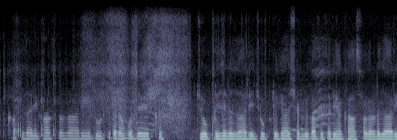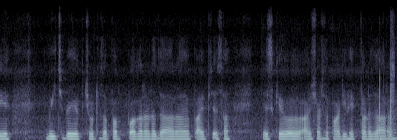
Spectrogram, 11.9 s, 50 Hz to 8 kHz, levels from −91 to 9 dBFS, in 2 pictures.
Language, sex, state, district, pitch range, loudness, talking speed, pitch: Hindi, male, Jharkhand, Sahebganj, 140-150 Hz, -26 LUFS, 275 wpm, 145 Hz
